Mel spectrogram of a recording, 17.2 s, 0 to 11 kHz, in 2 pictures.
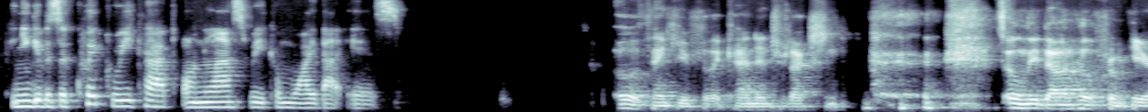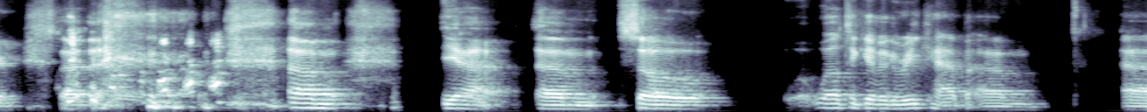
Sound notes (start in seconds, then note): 6.5 chuckling; 8.8 laughing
